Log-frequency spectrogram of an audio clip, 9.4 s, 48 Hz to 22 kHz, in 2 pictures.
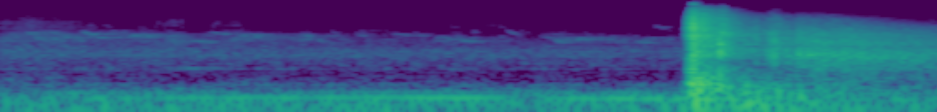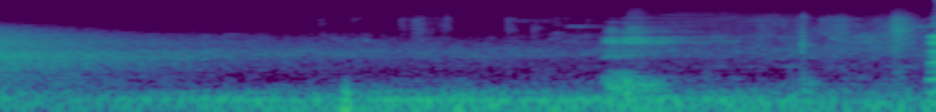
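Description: A single sharp Pattern 1853 Enfield rifle shot cracks out at an outdoor range, followed by a long rolling echo, with a fainter thump later and a low steady background hum.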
